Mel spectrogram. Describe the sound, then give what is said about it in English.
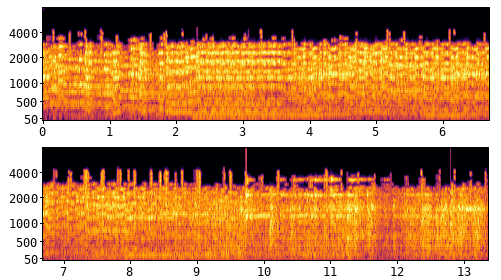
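A cable car rolls down Knob Hill on its second trip down with a steady, loud mechanical rumble, a busy clatter of rattling clicks, and shifting whining tones from its machinery, with no voices heard. “I'm crazy about riding in the open section of these cable cars.”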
